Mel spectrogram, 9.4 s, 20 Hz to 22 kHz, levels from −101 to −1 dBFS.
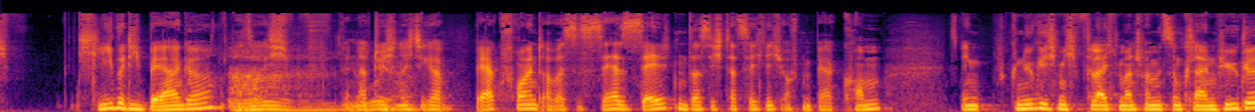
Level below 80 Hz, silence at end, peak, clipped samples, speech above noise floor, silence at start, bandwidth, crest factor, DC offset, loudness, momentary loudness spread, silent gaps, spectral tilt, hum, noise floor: -50 dBFS; 0 s; -2 dBFS; under 0.1%; 35 dB; 0 s; 14 kHz; 16 dB; under 0.1%; -18 LUFS; 9 LU; none; -6 dB/octave; none; -52 dBFS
